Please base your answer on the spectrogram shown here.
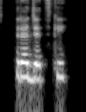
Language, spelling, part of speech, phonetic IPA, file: Polish, radziecki, adjective, [raˈd͡ʑɛt͡sʲci], Pl-radziecki.ogg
